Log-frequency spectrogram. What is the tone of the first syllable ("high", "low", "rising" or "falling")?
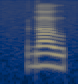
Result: falling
